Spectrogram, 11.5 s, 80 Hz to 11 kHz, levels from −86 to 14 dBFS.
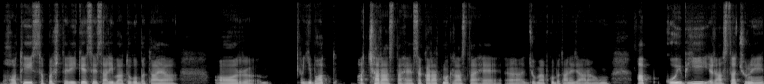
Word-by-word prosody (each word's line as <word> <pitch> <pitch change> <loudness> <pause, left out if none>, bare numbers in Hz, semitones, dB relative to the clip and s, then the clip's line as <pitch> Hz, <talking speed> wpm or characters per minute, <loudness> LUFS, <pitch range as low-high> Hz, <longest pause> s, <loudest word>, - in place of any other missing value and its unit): बहुत 140 +8 -4
ही 165 0 +6
स्पष्ट 155 -3 -4
तरीक़े 120 +3 +2
से 130 +1 -1
सारी 115 0 +1
बातों 105 +2 -1
को 120 - +1
बताया 100 0 -2 0.6
और 110 +2 -1 0.6
ये 140 +3 +1
बहुत 165 +2 +1 0.4
अच्छा 165 - +3
रास्ता 110 -2 +1
है, 100 0 -2
सकारात्मक 120 +4 +1
रास्ता 100 0 -1
है 95 +1 -4 0.2
अ, 95 -6 -5
जो 90 +5 -7
मैं 100 - -1
आपको 105 +3 -5
बताने 95 0 -3
जा 90 -1 -4
रहा 95 0 -4
हूँ, 100 +2 -4 0.4
आप 150 0 +5 0.3
कोई 150 +3 +9
भी 185 +5 +3
रास्ता 110 +5 +1
चुनें, 115 -4 +1
110 Hz, 160 wpm, -25 LUFS, 100-135 Hz, 0.6 s, कोई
